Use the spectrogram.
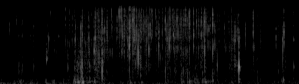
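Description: Someone chews a crunchy, sweet peanut butter snack like a Reese's cup without the chocolate, a steady run of crisp, crackly crunches with a few sharper snaps over about three seconds, with no talking.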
